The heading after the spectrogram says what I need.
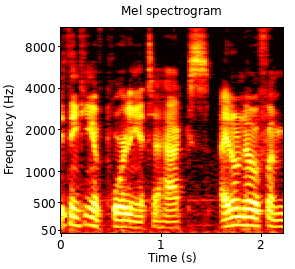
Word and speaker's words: Haxe: Um, oh, hacks.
